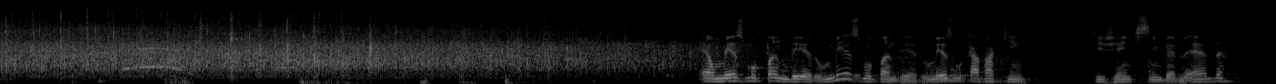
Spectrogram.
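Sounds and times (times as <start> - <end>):
crowd applause: 0.0 - 7.5
speech: 7.0 - 12.4.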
